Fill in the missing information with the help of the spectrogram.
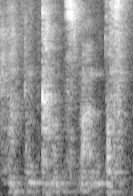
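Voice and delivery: whispered, bitter swearing under the breath; muttered curse. Real, not acted. Fan curses his team after a last-minute equalizer, whispered. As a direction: spit it out under your breath, voiceless.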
